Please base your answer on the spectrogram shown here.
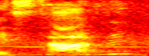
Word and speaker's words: Esav: Em hebraico é bonito, a pronúncia é Esav, que é o Esaú, e Yaakov é o Jacó.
